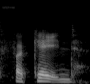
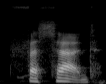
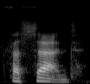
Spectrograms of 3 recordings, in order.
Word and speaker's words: facade: i usually say it for kade okay i don't know if you also say this word okay okay but actually it is pronounced as facade yeah you heard it right okay facade one more time facade hi hello good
